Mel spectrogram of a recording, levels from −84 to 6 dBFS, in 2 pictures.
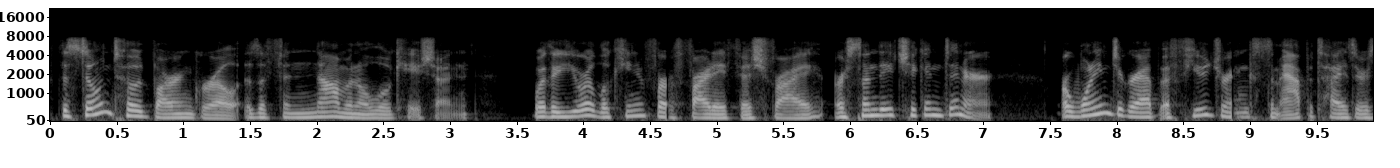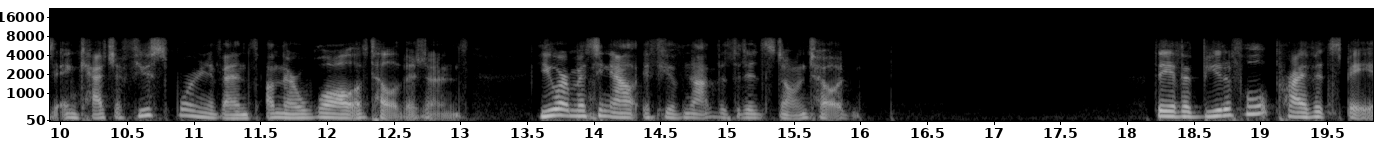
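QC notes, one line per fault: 4.62 to 4.68 s and 8.85 to 8.98 s, lost AMR speech frames: after "you are looking for", and between "to grab a few" and "some appetizers and catch", the speech briefly dips or warbles, each fitting one lost 20 ms frame. The AMR-WB decoder fills the gap by repeating the last good pitch and vocal-tract shape at falling gain. The result is a brief dip or warble rather than the clean silence or click of a plain dropout, and the voice then returns weak or rough for a moment.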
